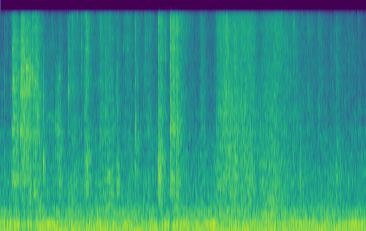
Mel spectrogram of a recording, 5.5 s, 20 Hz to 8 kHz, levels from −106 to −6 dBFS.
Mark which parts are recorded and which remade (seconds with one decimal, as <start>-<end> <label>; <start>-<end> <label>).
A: 0.0-1.1 remade; 1.1-1.9 recorded; 1.9-2.8 remade; 2.8-5.5 recorded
